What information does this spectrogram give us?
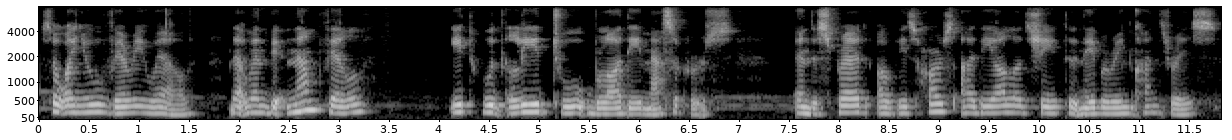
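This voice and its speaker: A woman's voice: lowish voice, steady tone. Woman reading aloud with a Filipino accent. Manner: careful, halting reading with self-corrections. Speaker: livestream host. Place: at home before bed. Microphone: livestream setup.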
